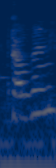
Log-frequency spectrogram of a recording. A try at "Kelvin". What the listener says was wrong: It's not Calvin, it's Kelvin. You said Calvin.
